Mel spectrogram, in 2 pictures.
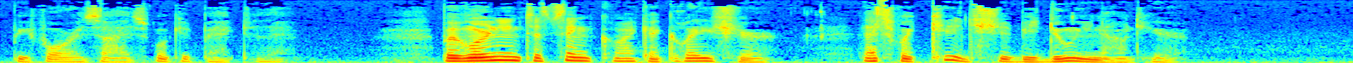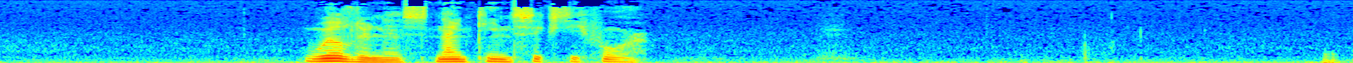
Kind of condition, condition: setting, outdoors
